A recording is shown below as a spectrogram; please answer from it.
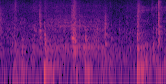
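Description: Faint steady hiss with a few soft clicks and knocks, the clearest about a second in and near the end.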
